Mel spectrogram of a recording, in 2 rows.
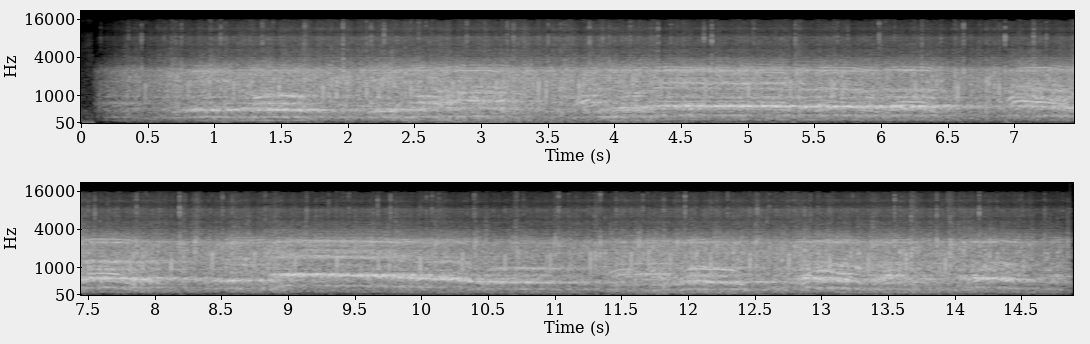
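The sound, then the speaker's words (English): A large stadium crowd at Anfield applauds steadily for the whole stretch, rising to its feet in the 7th minute in tribute to the late Dan Kay, former Echo journalist; a dense wash of clapping with scattered shouts and voices rising and falling within it. “Also, a touching moment on the 7th minute when Anfield rose to its feet in applause for the late Dan Kay, the former Echo journalist who sadly passed away early this month.”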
